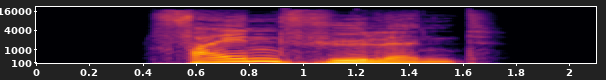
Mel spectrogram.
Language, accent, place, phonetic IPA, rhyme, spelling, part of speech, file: German, Germany, Berlin, [ˈfaɪ̯nˌfyːlənt], -aɪ̯nfyːlənt, feinfühlend, adjective, De-feinfühlend.ogg
- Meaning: 1. sensitive, delicate 2. empathetic, tactful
